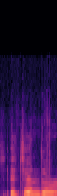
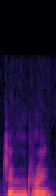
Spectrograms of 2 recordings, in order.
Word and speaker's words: genre: Actually, it's not gender, it's genre.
